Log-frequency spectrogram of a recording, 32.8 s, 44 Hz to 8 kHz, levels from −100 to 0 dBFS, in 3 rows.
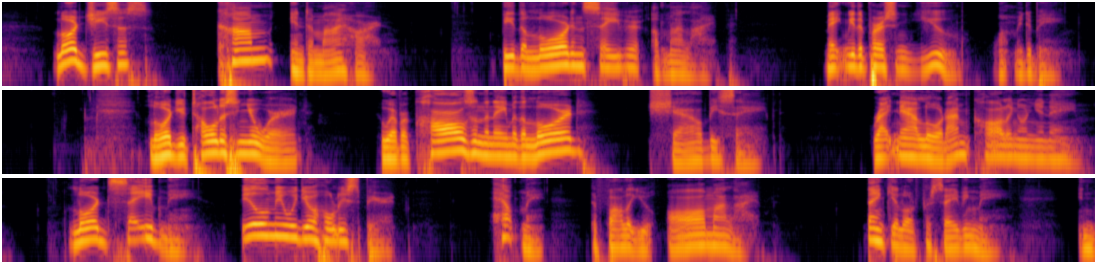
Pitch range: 100-145 Hz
